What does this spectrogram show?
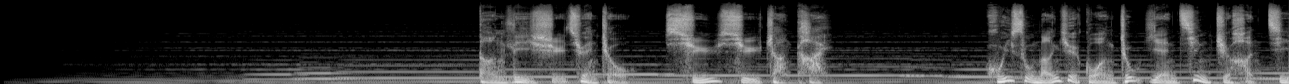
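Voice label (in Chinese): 男【历史讲述】; 党的故事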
